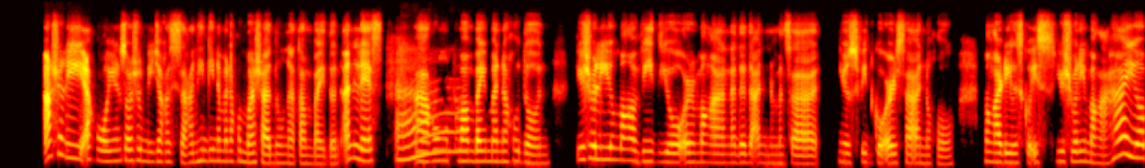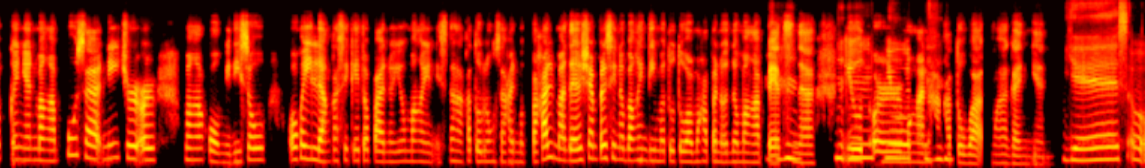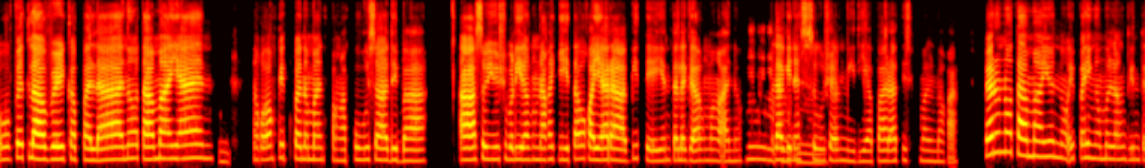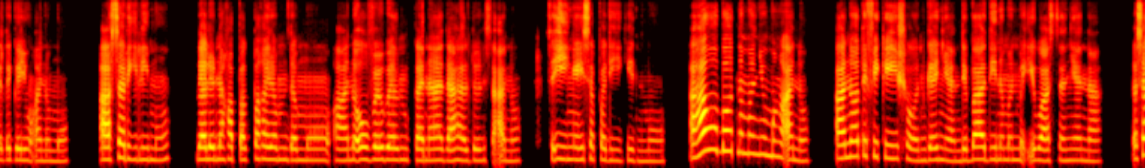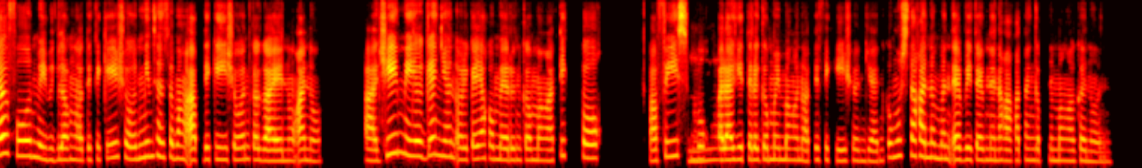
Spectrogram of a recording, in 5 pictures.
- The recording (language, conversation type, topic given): Filipino, advice, Paano ko mababawasan ang pagiging labis na sensitibo sa ingay at sa madalas na paggamit ng telepono?
- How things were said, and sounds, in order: drawn out: "Ah"; in English: "newsfeed"; in English: "reels"; chuckle; chuckle; other background noise; drawn out: "Yes"; tapping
